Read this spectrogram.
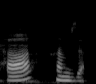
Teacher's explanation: हमजा हलक के नीचे वाले हिस्से से अदा होता है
